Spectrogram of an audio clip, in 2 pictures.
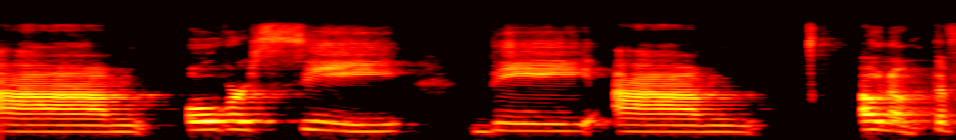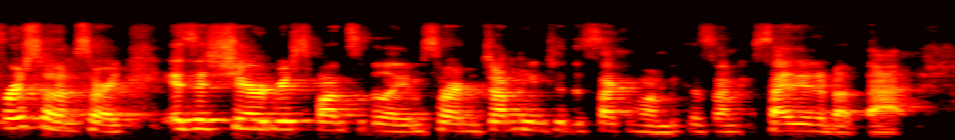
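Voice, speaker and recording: Audible room echo surrounds a woman's medium-pitched voice. Her tone is bright and sharp, with fairly even intonation. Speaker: consultant presenting plan to council. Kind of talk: presentation to city council. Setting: electronic meeting, live streamed.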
